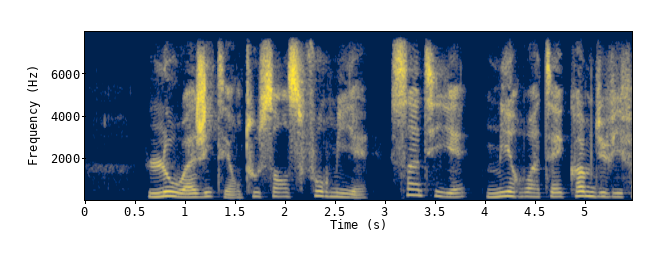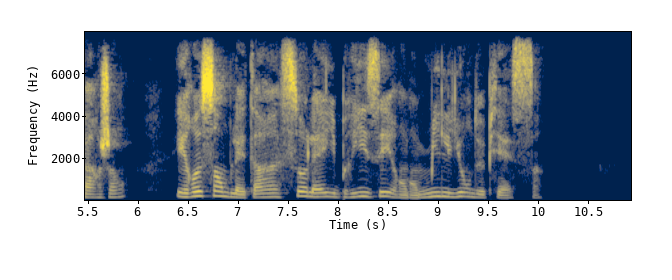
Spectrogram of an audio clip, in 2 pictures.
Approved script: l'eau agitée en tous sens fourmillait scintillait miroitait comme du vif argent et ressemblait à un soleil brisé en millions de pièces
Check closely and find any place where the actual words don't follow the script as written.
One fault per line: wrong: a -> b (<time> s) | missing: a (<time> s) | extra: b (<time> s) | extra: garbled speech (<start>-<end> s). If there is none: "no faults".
extra: en (8.7 s)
